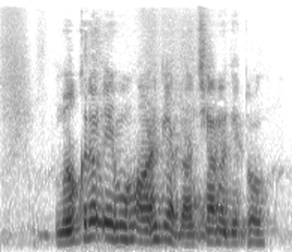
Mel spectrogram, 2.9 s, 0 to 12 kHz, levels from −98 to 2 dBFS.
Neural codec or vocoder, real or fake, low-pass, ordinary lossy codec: codec, 24 kHz, 1 kbps, SNAC; fake; 10.8 kHz; MP3, 64 kbps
